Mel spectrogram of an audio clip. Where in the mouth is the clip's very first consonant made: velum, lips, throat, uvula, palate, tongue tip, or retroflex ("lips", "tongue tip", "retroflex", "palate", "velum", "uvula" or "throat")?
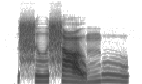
tongue tip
